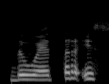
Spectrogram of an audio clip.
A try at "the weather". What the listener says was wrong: The weather, jadi nggak pakai agak d gitu ya, the gitu, bukan the weather, pakai t, tapi the weather.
